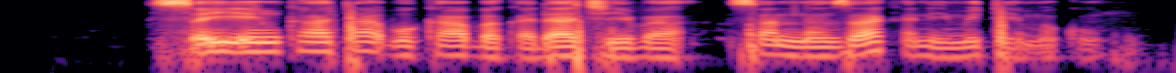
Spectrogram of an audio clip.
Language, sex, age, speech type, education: Hausa, male, 15-29, read, secondary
